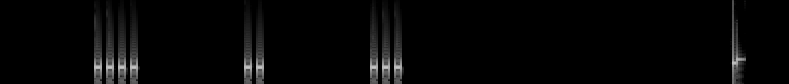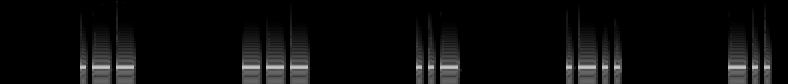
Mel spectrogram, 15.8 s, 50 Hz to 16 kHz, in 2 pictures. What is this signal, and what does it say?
Morse code, heard as a keyed tone, about 20 wpm, spaced as for 7 wpm, 700 Hz. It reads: HIS WOULD
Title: 6x Character Spacing - Top 200 Words - 20wpm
